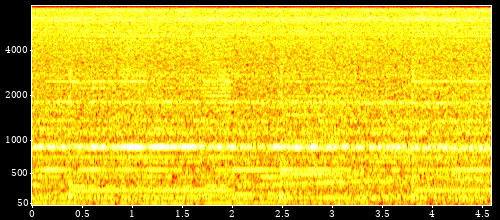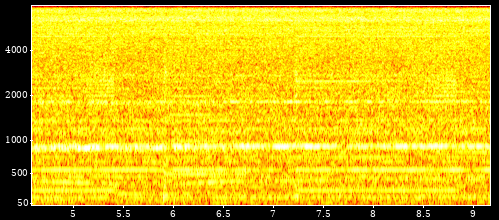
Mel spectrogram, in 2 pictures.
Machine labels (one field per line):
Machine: slide rail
